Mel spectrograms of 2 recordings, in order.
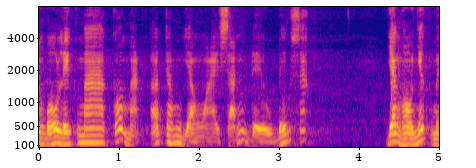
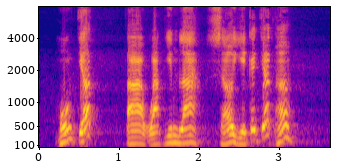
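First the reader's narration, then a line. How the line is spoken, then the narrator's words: Loud shout. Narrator (Vietnamese): quát lớn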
